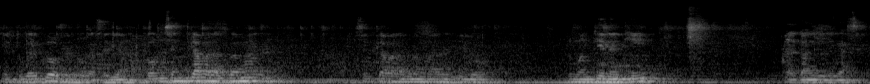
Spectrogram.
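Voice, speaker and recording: This anatomy lecturer speaks at a normal speed with a steady, medium-pitched voice and frequent pauses. Joking and conversational, he keeps making sure his class is keeping up, all in a very echoey, noisy room.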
